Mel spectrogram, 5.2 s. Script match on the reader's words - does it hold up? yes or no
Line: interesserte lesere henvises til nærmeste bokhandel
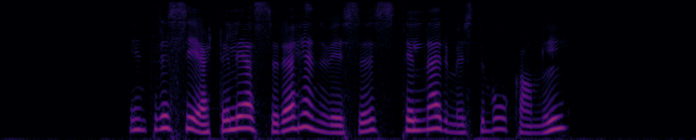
yes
